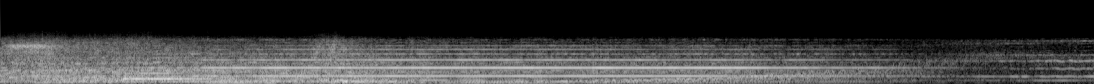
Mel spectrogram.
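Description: Intro music: a sustained, organ-like chord held for several seconds over a low rumble, fading out near the end.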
